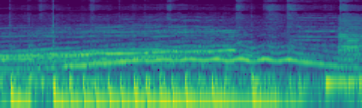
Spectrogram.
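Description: Live acoustic street band of saxophone, violin and hand drum playing a tune: a wavering, sliding melody line held over quick drum taps.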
